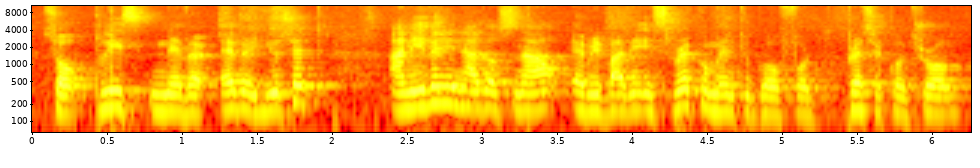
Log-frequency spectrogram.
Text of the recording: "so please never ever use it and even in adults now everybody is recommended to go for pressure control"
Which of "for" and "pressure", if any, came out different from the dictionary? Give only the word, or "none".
pressure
